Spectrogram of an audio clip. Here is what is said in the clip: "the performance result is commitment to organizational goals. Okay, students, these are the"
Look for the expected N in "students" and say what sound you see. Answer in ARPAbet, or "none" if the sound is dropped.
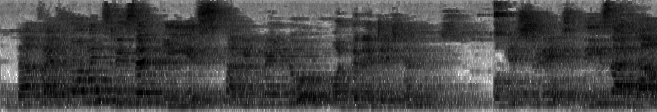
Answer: none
